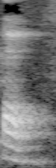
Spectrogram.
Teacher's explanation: जब हम अ का उच्चारण करते हैं तो जीभ के मध्य हिस्से का हम प्रयोग करते हैं, इसलिए ये मध्य स्वर है।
